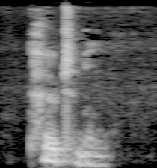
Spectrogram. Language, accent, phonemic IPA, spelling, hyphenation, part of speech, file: English, Southern England, /ˈpəʊtəbəl/, potable, pot‧a‧ble, adjective / noun, LL-Q1860 (eng)-potable.wav
- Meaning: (adjective) Good for drinking without fear of waterborne disease or poisoning; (noun) Any drinkable liquid; a beverage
